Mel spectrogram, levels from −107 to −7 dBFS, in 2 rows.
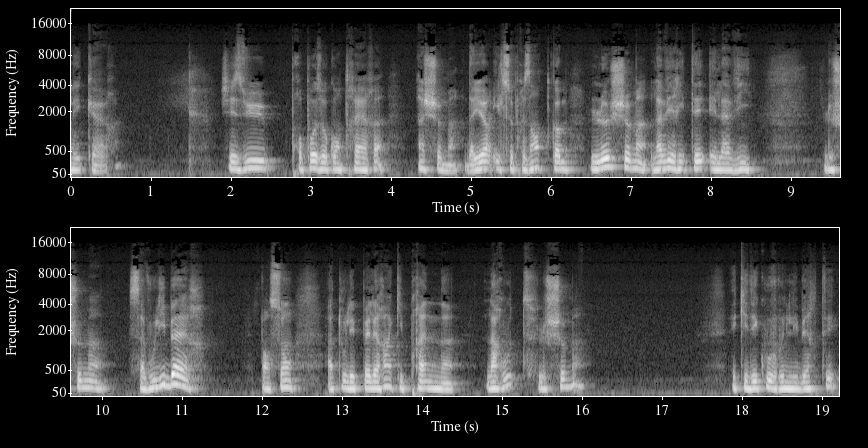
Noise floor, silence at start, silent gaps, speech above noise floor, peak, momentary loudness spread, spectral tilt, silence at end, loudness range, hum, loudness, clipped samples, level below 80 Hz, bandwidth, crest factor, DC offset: -62 dBFS; 0 s; none; 36 dB; -6 dBFS; 12 LU; -6 dB/octave; 0 s; 5 LU; none; -27 LUFS; under 0.1%; -58 dBFS; 10.5 kHz; 22 dB; under 0.1%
